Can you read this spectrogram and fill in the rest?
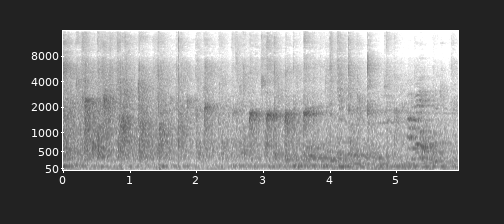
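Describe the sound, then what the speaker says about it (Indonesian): A classroom group applauds after group 3 wins. The clapping is irregular and mid-distance and carries on for several seconds, mixed with chatter and voices. "Beri aplaus untuk kelompok 3"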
